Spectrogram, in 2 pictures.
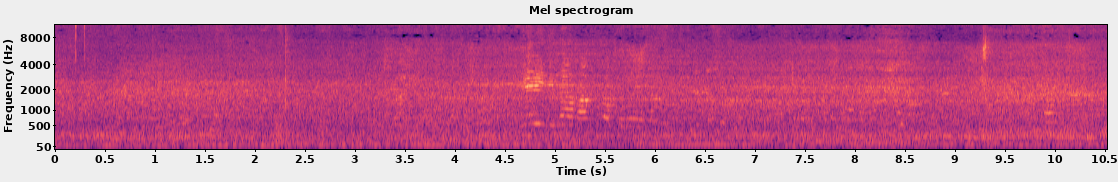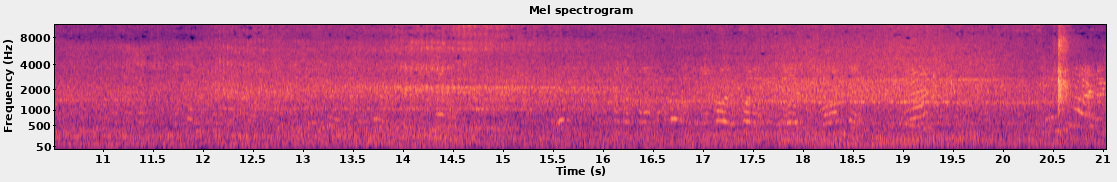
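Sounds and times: indistinct voices of passersby: 0.0s - 21.0s
road traffic noise: 0.0s - 21.0s.

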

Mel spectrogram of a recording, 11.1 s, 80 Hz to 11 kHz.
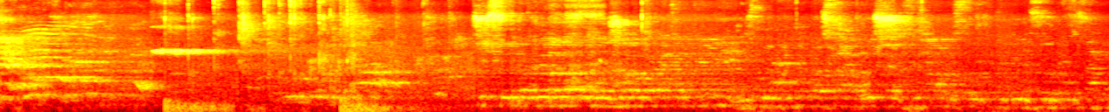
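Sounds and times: voices echoing in a sports hall: 0.0s - 11.0s
referee's whistle: 1.4s - 2.4s.

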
